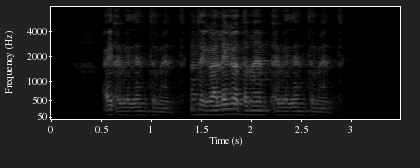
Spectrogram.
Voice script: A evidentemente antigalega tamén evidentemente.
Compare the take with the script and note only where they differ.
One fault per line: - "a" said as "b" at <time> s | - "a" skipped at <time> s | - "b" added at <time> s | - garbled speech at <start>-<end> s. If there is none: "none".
none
